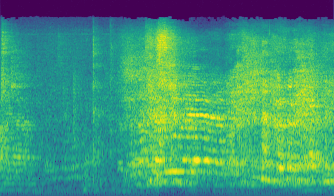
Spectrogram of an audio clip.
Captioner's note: laugh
